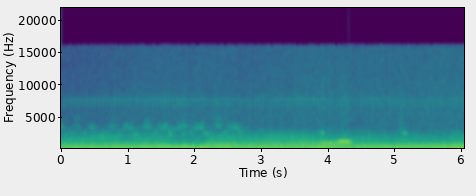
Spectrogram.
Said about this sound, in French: Elle est de plus en plus étroite. La voiture touche les feuilles d'arbres. Feuilles immenses.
